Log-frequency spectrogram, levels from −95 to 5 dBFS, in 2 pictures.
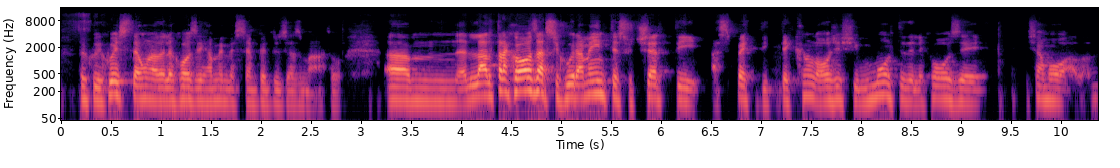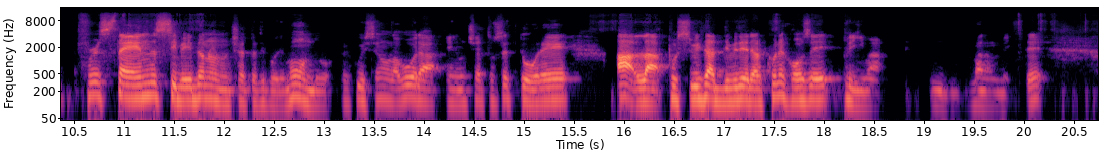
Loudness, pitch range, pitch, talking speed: -25 LUFS, 115-150 Hz, 130 Hz, 155 wpm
